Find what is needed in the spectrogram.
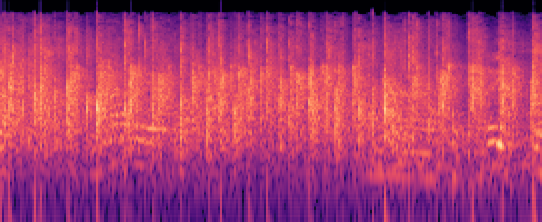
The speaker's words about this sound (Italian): Va bene, allora, la mozione generale è approvata. Direi un applauso a questo punto.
